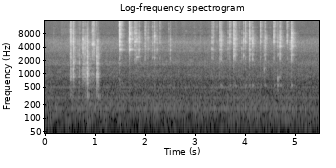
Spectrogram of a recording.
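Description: Metal utensil clinking and scraping inside a 2024 US MRE Menu 2 chicken stir fry ration pouch, coming in two bursts of quick, close, light taps and rattles with a pause between them.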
